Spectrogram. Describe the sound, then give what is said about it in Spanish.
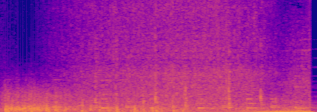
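Steady, dense rainfall hisses throughout while low thunder rumbles underneath, swelling into a deeper roll just before the end. No voices are heard. “He llegado hasta, hasta soñar que llovía.”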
